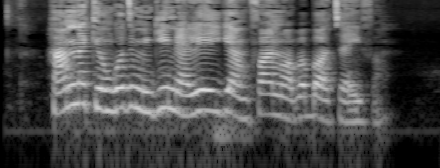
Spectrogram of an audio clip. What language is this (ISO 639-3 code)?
swa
